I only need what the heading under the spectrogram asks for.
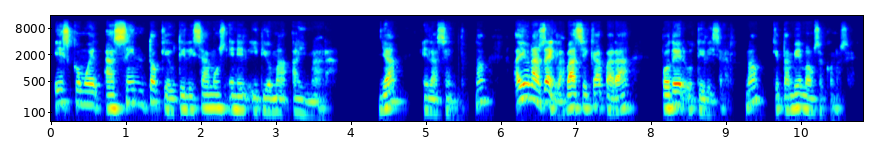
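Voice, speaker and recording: Male teacher, mid-pitched voice, lecturing a class and constantly checking in with tag questions. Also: expressive, normal speed, warm tone, breathy edge. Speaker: language teacher.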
